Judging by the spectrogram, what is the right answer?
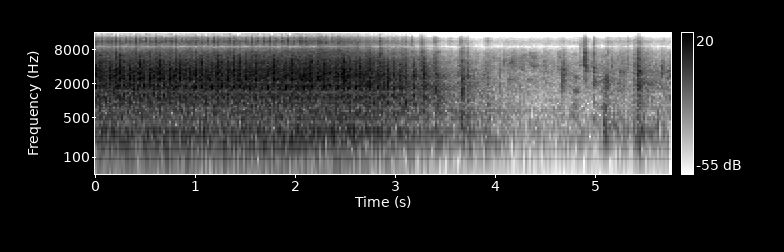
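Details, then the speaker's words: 1970 IH 1456 Gold Demo diesel tractor, first start attempt in about 14 years: steady cranking with fast pulses and odd firing spits, fuel audibly returning to the tank, not quite catching. "that is really and it was spitting consistently yeah and you can hear the fuel returning inside the tank that's that noise okay the suction the G the gushing noise you heard yep"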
